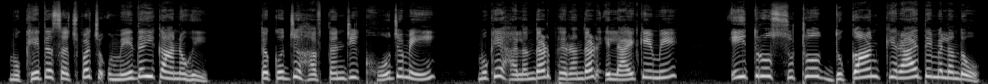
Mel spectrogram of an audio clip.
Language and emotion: Sindhi, surprised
